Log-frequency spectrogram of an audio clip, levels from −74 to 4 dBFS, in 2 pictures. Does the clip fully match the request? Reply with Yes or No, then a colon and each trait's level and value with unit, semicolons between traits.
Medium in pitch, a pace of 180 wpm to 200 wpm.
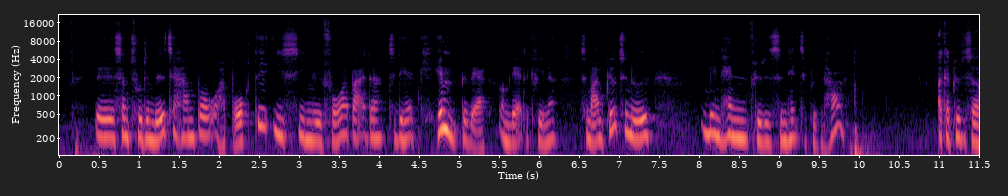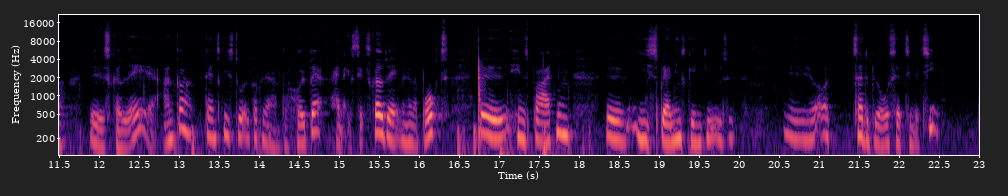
No: high, 200 Hz; average, 185 wpm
